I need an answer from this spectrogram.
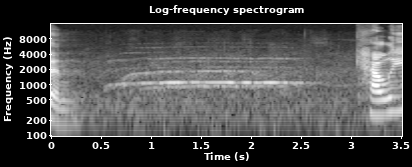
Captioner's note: cheering, applause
